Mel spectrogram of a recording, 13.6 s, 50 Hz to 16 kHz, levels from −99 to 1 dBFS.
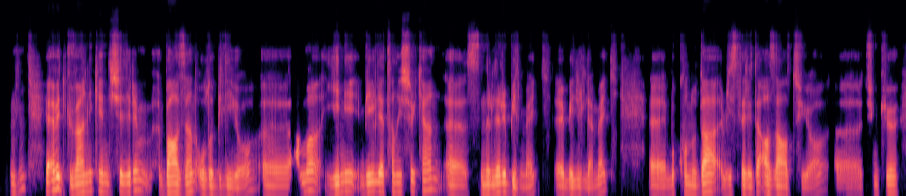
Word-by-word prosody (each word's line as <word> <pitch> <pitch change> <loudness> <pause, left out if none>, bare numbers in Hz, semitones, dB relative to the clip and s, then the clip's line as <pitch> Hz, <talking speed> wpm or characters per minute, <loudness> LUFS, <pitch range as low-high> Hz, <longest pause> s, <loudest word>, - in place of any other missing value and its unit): Hı - - -5
hı. 125 +7 -8 0.4
Ya, 135 - +7
evet, 170 +4 +5
güvenlik 120 +5 +2
endişelerim, 125 +2 +1
e, 110 0 -12
bazen 115 +1 +6
olabiliyor, 100 -1 -3 0.2
eee, 100 -1 -3 0.2
ama 140 +3 +2
yeni 120 +4 0
biriyle 130 +1 +5
tanışırken, 140 +5 -1
eee, 105 -1 0
sınırları 115 +3 +1
bilmek, 95 +2 -5
eee, 100 -2 0
belirlemek, 95 +2 -4 0.5
eee, 105 -2 0
bu - - -7
konuda 115 +3 +3
riskleri 100 -2 -2
de - - +2
azaltıyor. 105 -4 -1 0.2
Eee, - - -9
çünkü 115 +1 -3
115 Hz, 120 wpm, -27 LUFS, 100-125 Hz, 0.5 s, Ya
